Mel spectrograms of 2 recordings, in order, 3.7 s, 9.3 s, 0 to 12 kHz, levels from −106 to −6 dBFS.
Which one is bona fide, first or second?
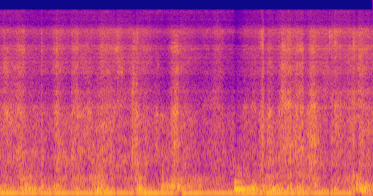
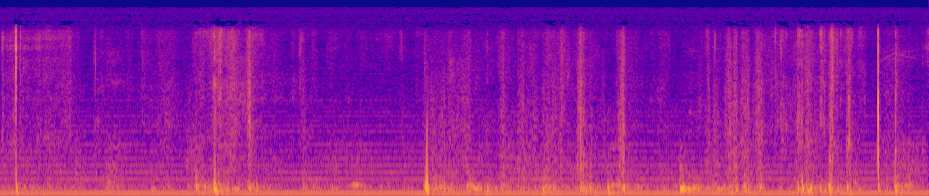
second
